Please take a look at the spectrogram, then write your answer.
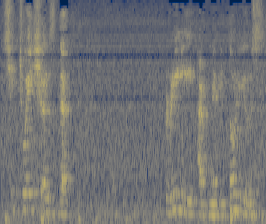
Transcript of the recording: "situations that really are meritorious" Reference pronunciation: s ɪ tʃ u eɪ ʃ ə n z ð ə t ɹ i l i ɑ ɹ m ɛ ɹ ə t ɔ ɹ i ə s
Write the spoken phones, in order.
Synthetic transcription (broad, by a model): s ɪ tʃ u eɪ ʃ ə n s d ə t ɹ i l i ɑ ɹ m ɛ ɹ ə t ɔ ɹ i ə s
